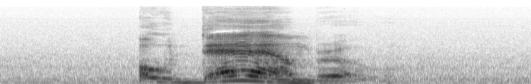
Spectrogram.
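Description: A young man lets out a short, drawn-out exclamation close to a microphone.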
